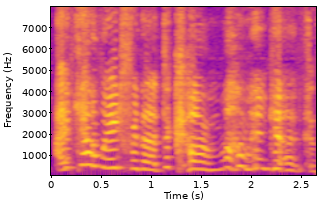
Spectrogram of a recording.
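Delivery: high, gushing anticipation; overexcited. Real, not acted. Book fan awaiting her pre-ordered edition, overexcited. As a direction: gush as if nearly overwhelmed with excitement. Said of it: "I'm so excited".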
